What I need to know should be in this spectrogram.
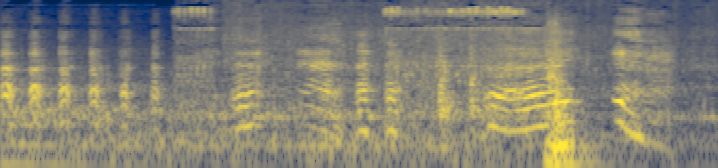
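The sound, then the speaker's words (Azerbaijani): A telephone rings in two high, bright electronic bursts, the second longer than the first, while people talk over it. “O telefona cavab ver. Əmir. Hara getdi bu?”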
